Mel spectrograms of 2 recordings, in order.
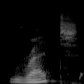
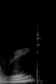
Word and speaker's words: Rudd: From Emily Rudd, I believe that's pronounced, or Rude? Yeah, Rudd, I'd say.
